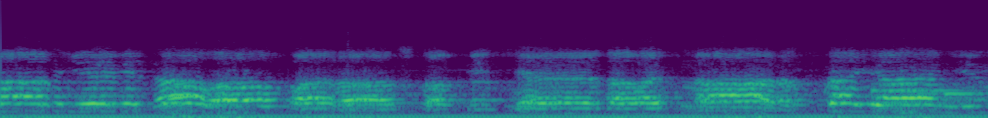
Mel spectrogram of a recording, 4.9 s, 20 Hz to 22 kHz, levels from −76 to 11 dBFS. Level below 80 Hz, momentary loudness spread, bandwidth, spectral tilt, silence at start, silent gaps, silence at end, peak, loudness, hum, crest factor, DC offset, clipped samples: -32 dBFS; 7 LU; 4.5 kHz; -8 dB/octave; 0 s; none; 0 s; -6 dBFS; -19 LUFS; none; 12 dB; under 0.1%; under 0.1%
